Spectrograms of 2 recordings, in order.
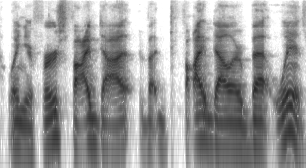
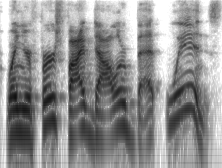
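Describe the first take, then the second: First: It is said slowly with a break before the end. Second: It is said quickly in one smooth run. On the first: The speaker calls it wrong. "Wow, let's try that again" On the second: The speaker calls it right. "Say that faster"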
